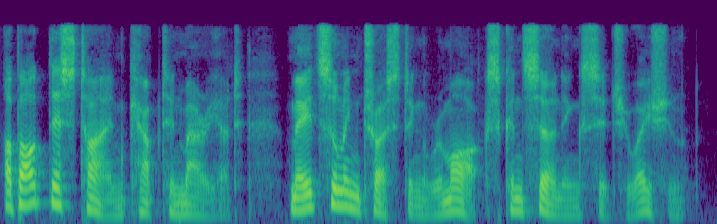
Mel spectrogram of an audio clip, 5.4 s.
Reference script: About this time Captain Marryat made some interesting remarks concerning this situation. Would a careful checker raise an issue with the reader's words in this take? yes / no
yes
